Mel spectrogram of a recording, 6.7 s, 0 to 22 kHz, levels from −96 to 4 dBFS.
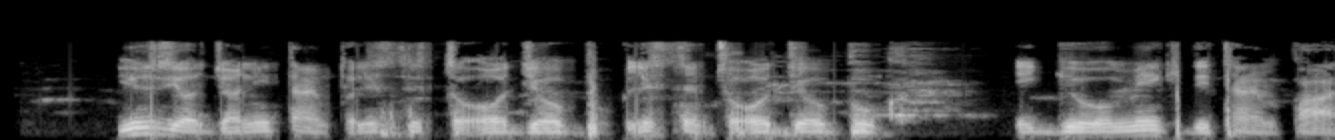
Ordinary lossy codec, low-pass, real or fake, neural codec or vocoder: AAC, 32 kbps; 7.2 kHz; real; none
